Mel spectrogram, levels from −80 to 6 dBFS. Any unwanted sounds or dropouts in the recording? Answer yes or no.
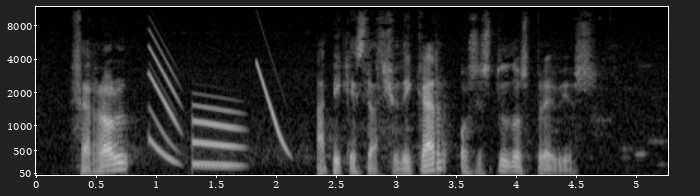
yes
